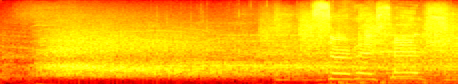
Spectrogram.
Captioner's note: crowd cheering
